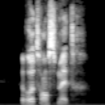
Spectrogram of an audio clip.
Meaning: to retransmit (to transmit again)
- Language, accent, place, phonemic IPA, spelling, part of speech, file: French, France, Lyon, /ʁə.tʁɑ̃s.mɛtʁ/, retransmettre, verb, LL-Q150 (fra)-retransmettre.wav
